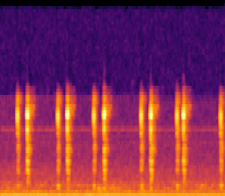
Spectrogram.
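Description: Faint computer mouse clicks, each a quick press-and-release pair, repeating about twice a second as the toggle checkboxes are clicked.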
